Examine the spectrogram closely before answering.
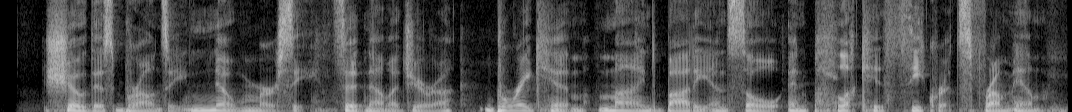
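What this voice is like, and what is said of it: Creepy character voice. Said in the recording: “That was a nice, creepy voice.”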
